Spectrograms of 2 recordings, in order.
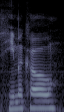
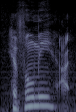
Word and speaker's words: Hifumi: I want to say her name is Himiko. No, Himafumi. Hifumi.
